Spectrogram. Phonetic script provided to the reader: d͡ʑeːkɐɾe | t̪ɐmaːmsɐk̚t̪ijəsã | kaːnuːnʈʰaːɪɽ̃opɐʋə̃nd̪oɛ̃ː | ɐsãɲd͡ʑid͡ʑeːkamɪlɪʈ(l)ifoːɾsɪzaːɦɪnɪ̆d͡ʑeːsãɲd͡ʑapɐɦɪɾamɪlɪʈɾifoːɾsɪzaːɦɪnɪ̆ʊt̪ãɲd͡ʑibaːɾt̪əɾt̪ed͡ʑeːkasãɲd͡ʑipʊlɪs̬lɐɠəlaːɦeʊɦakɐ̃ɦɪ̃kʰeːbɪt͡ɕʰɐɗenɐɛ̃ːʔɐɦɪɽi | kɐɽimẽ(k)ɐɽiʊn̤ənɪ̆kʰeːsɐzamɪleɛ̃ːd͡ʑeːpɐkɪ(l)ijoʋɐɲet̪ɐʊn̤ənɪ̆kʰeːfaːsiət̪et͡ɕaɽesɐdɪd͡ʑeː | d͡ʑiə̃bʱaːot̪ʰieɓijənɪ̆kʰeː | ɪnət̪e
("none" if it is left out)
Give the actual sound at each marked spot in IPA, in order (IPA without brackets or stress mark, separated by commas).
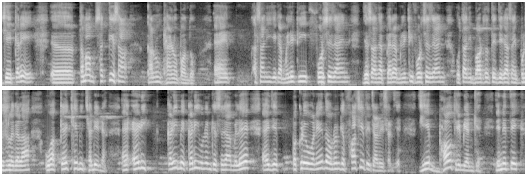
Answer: ɾ, k, ɽ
